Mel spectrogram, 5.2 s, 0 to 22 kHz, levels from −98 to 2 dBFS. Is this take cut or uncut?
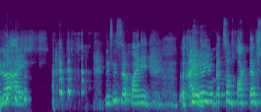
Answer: uncut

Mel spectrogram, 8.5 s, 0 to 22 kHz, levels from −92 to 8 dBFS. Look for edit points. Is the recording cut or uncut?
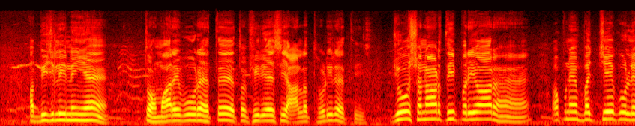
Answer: uncut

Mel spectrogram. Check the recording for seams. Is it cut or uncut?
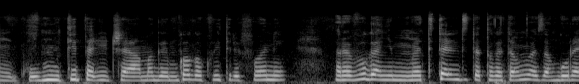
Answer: uncut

